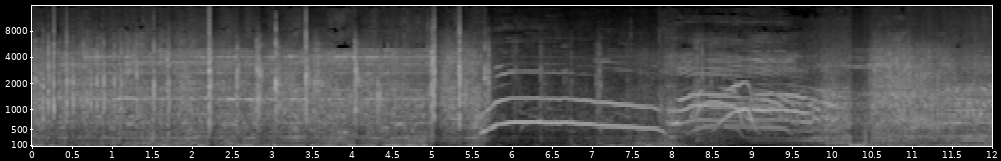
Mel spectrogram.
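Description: Fireworks crackling and popping over a crowd. About halfway through, one long high whoop rises and slowly tails off, followed by several overlapping whoops from the crowd.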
